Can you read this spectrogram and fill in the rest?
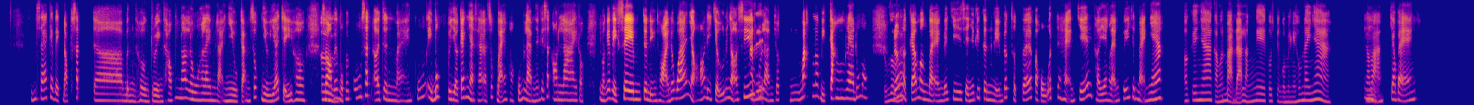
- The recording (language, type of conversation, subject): Vietnamese, podcast, Bạn có cách nào để hạn chế lãng phí thời gian khi dùng mạng không?
- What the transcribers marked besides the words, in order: static; tapping; in English: "ebook"; other background noise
